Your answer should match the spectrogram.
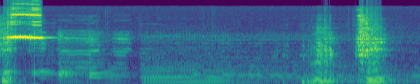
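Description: A girl singing into a handheld microphone over electric keyboard chords. She sings three loud phrases, one at the start and two near the end, each sliding down in pitch.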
